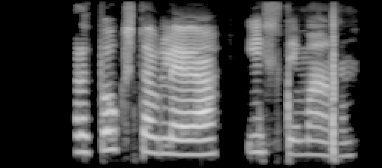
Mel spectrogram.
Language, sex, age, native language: Icelandic, female, 12, Icelandic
